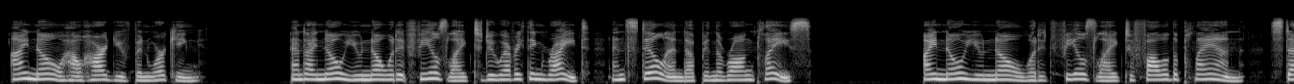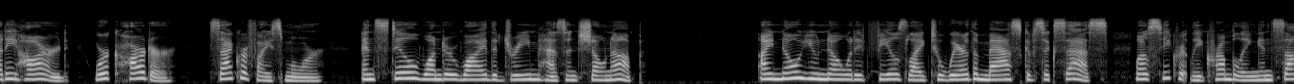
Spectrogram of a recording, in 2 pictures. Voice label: audiobook sample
